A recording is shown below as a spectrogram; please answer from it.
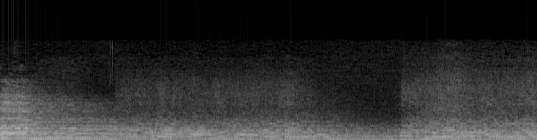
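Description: Recorded train sound effect: a train horn sounding a long, steady chord, sounded again about three seconds in, over the low rumble of a rolling train.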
